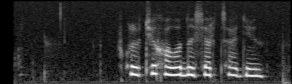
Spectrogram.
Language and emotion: Russian, neutral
